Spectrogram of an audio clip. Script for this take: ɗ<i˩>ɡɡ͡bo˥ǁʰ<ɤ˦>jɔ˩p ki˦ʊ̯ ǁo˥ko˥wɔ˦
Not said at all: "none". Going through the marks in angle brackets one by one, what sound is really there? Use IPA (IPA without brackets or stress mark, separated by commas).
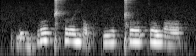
i˩, ɤ˦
